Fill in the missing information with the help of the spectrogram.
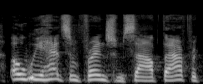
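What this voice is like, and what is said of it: Put-on American accent. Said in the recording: “in my American accent”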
